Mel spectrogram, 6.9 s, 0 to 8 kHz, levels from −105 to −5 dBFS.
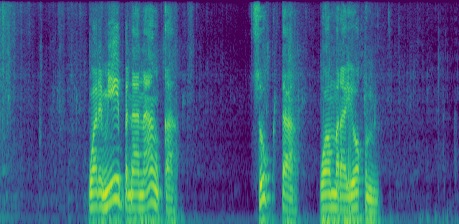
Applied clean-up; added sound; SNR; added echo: neural mask model RNNoise.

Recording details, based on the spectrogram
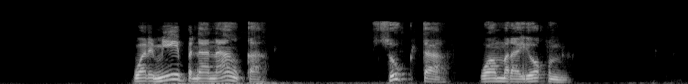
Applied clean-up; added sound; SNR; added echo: neural mask model DeepFilterNet 3.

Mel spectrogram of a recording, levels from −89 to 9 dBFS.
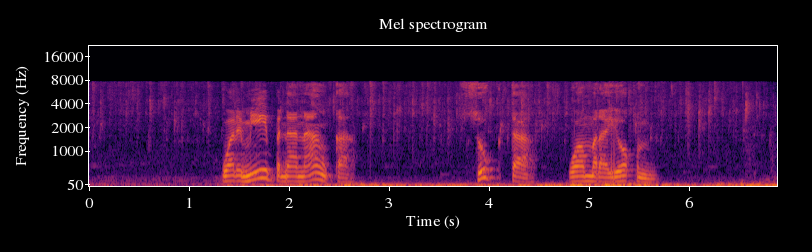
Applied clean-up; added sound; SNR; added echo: none; Thunder; 3 dB; none.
